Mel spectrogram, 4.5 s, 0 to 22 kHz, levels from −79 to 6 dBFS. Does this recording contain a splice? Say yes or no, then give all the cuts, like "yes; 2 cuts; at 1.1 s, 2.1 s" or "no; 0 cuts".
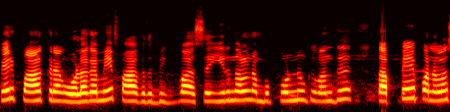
no; 0 cuts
